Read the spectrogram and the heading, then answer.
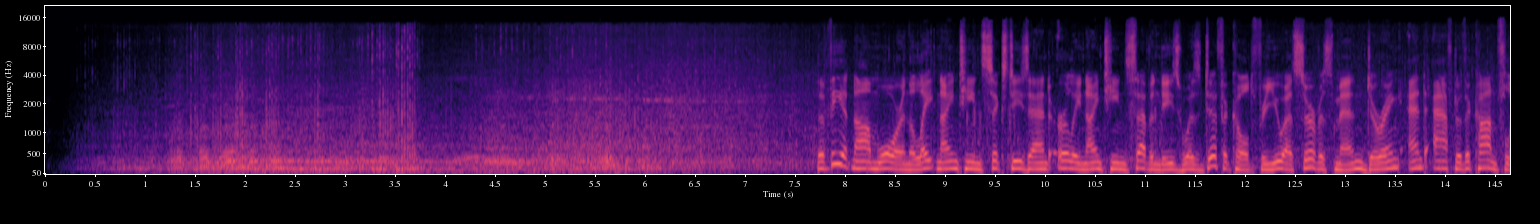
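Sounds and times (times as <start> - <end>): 
motorcycles rumbling through the streets of downtown Washington: 0.2 - 14.6
speech: 7.7 - 14.6.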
